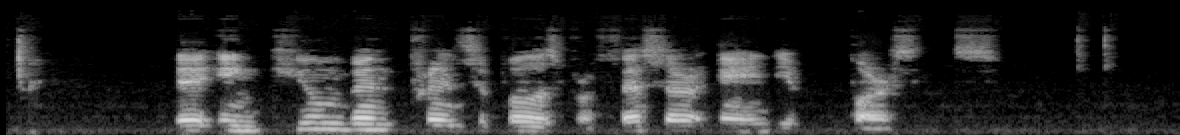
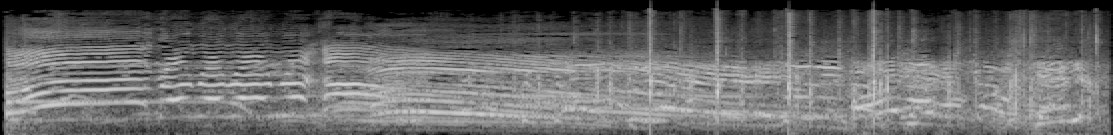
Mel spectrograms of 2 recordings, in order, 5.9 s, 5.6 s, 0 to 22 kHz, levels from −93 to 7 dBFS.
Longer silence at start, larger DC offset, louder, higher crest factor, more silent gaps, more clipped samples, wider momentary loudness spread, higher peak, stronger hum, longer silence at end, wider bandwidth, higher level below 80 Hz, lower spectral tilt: about the same, 0.1 s vs 0 s; neither; second, -18 LUFS vs -13 LUFS; about the same, 18 dB vs 14 dB; neither; neither; first, 16 LU vs 4 LU; about the same, 0 dBFS vs 0 dBFS; neither; first, 0.95 s vs 0 s; second, 9.4 kHz vs 16.5 kHz; second, -62 dBFS vs -52 dBFS; first, -4.5 dB/octave vs 0 dB/octave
